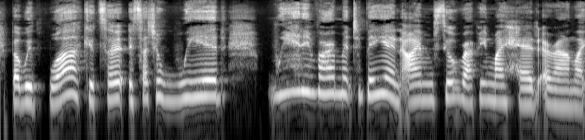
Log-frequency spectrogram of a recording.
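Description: A woman speaks with an Australian accent in a bright, sharp, animated tone and lively intonation. The recording is very clean, with a silent background. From Australia, Melbourne. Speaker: influencer and writer. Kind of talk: casual chat.

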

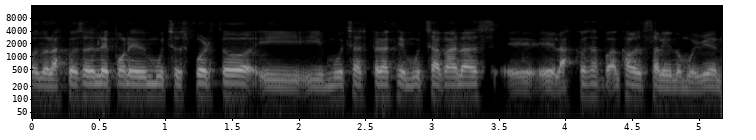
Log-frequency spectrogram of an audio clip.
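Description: A man speaks at a very fast pace with hardly any pauses. The background is quiet. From Spain. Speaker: tennis coach. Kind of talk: interview. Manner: halting.

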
